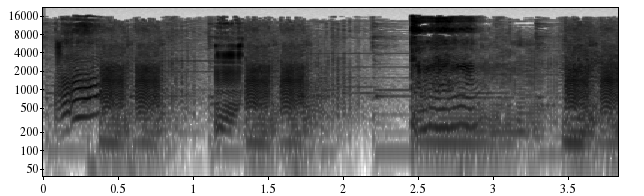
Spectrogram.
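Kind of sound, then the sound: human body sound, fart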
